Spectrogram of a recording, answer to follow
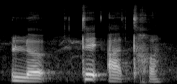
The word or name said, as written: le theatre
